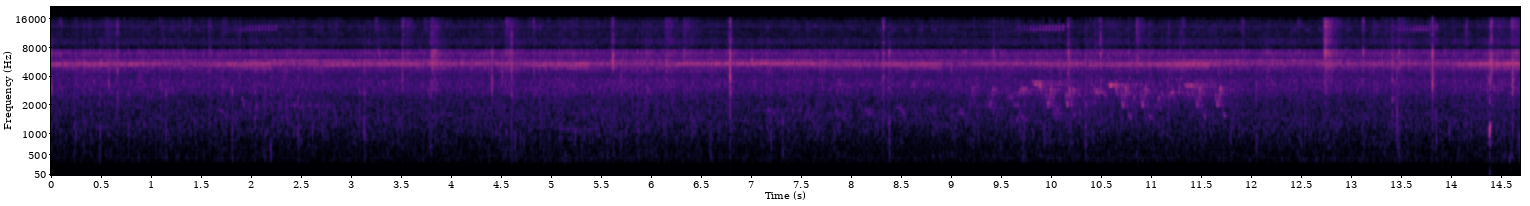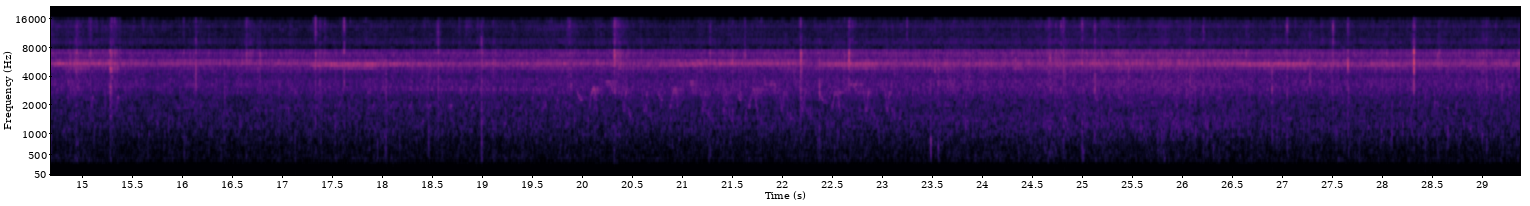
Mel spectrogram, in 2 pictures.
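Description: Tropical rainforest ambience: a steady insect chorus with a high buzz that swells and fades every few seconds over a background hiss, and a few faint clicks.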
